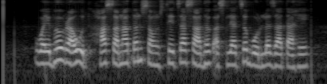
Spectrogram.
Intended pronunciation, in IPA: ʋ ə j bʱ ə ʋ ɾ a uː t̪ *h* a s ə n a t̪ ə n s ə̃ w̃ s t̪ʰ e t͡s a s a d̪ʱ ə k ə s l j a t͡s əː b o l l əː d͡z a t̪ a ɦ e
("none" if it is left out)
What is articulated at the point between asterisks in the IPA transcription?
h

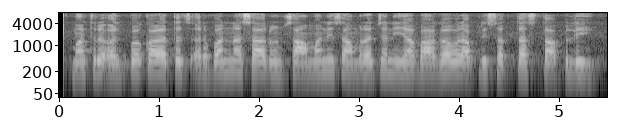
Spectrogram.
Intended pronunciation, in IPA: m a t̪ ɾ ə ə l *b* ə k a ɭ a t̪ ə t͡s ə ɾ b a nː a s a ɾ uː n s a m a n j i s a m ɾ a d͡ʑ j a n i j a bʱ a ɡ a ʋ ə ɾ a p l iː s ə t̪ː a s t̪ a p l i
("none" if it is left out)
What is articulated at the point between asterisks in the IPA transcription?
p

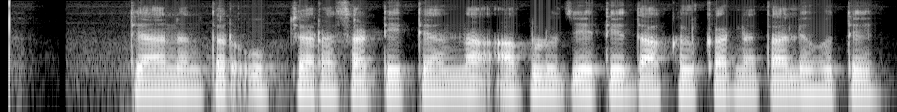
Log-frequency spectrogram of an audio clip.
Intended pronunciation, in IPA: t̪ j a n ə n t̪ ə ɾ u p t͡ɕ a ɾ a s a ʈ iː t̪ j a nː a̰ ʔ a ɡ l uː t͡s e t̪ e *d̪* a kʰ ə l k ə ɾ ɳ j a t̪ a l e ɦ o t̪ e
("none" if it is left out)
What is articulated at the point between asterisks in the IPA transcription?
d̪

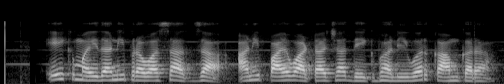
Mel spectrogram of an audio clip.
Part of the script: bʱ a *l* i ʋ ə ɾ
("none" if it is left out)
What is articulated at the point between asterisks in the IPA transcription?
l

